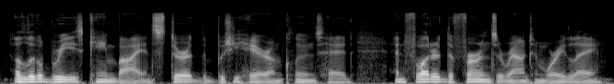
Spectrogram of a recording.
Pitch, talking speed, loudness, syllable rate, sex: 100 Hz, 215 wpm, -19 LUFS, 5.6 syllables/s, male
